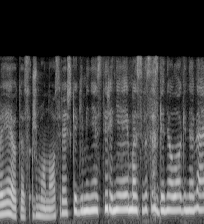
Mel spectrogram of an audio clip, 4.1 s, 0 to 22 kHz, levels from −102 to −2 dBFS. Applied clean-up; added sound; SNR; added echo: none; none; none; none.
